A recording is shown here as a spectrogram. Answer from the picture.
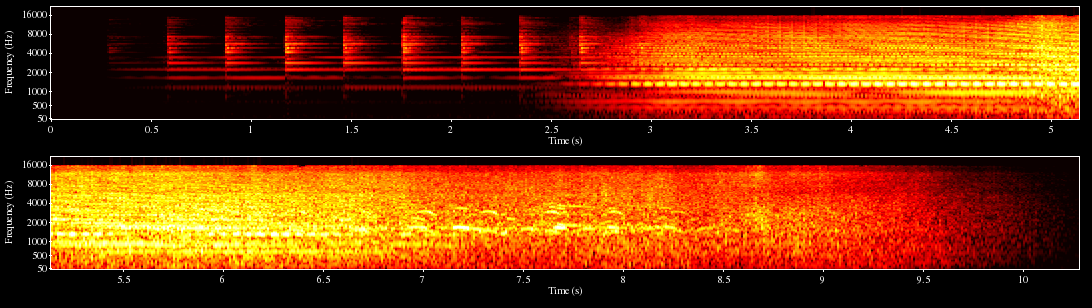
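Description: Train sound effect: a bell struck about three times a second, then a locomotive horn sounding a sustained chord over the rumble of a passing train, which fades away near the end.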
